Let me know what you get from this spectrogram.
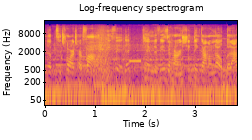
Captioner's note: beep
